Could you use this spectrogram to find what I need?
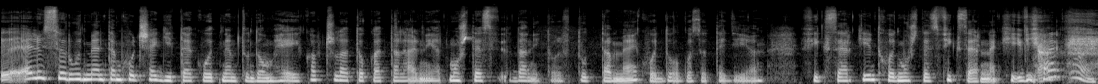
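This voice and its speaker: A woman keeps a moderate pace as noticeable background noise runs underneath. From Kyrgyzstan. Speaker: film industry professional. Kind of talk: radio interview. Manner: halting.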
